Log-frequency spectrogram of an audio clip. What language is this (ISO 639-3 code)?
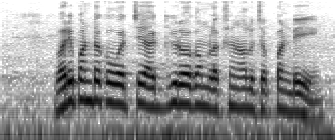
tel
